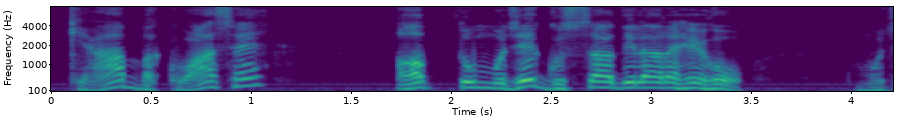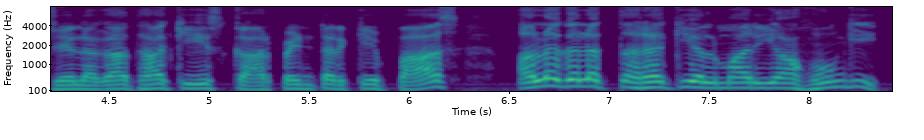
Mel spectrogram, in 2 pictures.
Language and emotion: Hindi, angry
